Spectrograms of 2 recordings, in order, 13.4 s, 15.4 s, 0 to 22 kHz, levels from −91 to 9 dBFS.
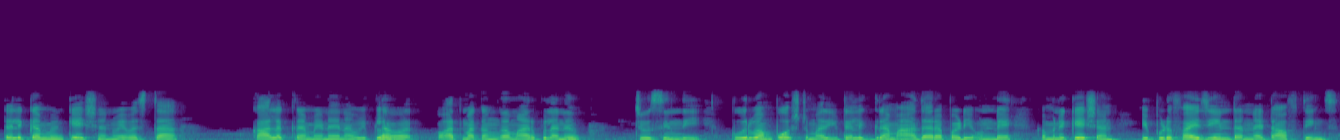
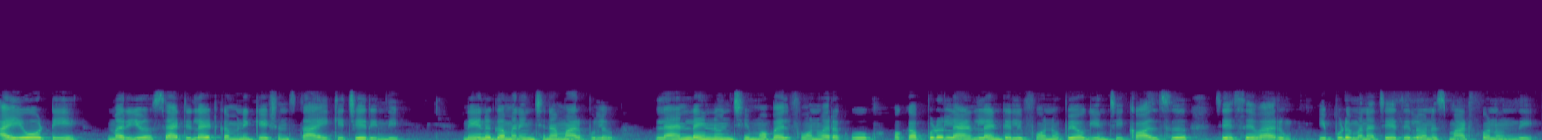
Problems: none marked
